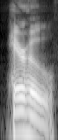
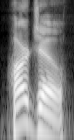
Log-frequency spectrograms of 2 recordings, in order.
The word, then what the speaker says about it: Harjo: Hairho. We're going to say Hairho. Harjo. A lovely fan in the crowd helps me out with that one.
